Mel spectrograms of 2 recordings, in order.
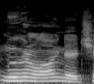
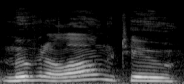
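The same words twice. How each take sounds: First: Said in the usual way. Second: Slow, yawned-out words; yawning. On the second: Real, not acted. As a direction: speak mid-yawn, drawn out. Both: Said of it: "sorry about that".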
